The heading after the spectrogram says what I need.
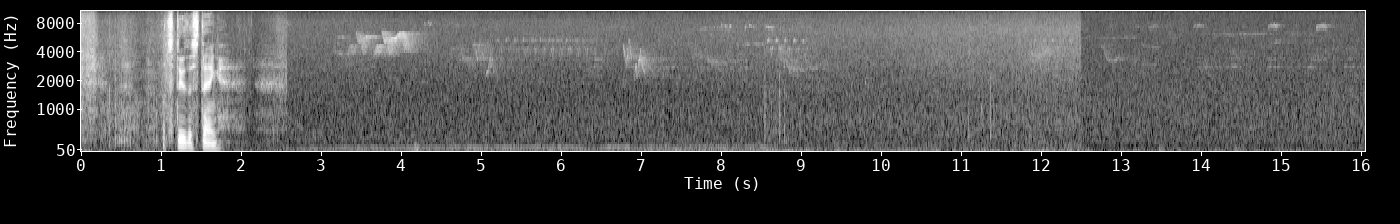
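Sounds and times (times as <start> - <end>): faint bird chirps: 3.2 - 9.4.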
